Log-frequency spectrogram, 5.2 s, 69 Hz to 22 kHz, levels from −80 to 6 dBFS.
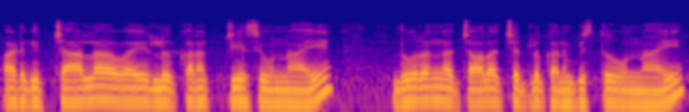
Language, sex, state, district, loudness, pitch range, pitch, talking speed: Telugu, male, Telangana, Mahabubabad, -14 LUFS, 115-125 Hz, 120 Hz, 125 wpm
